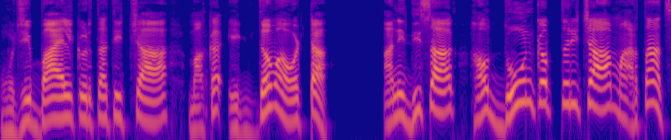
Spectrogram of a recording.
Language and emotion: Goan Konkani, happy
